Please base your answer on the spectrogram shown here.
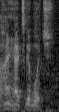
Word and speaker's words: Reinheitsgebot: Mas a gente vai explorar os verdadeiros motivos da promulgação da Reinheitsgebot, que é a lei da pureza da cerveja.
